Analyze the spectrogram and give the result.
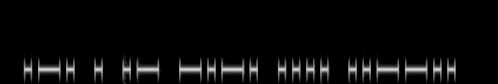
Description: Morse code, heard as a keyed tone, about 17 wpm, 700 Hz. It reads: REACH?
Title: Sentences from Top 1000 Words - Review Part 4 - 17wpm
